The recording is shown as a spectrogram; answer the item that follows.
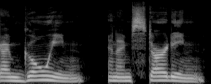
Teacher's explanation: the ing endings would be een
